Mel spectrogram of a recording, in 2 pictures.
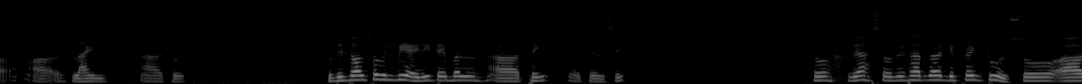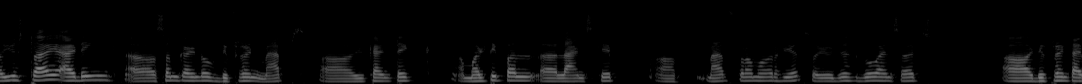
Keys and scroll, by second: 5.9 ctrl+z.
